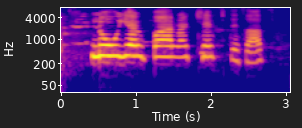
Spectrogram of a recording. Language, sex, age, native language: Icelandic, female, 7, Icelandic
